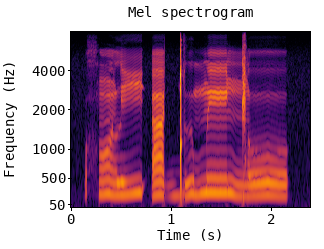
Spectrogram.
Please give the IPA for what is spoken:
xɔ̃˩˧˩liː˩˥ʔa˩˧˩ ɡ͡ǃɯ˩˧˩mẽː˦ ŋ͡ǁoː˩˧˩

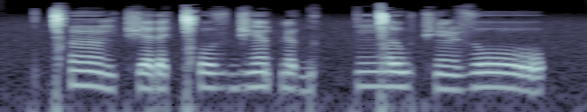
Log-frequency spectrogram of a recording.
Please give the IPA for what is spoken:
ǀʰə̃ːɡt͡ʃɛ ɾɛǀʰozd͡ʒɛ̃pɳəɡ | ŋ͡ǀəwt͡ʃẽɭ zoː

